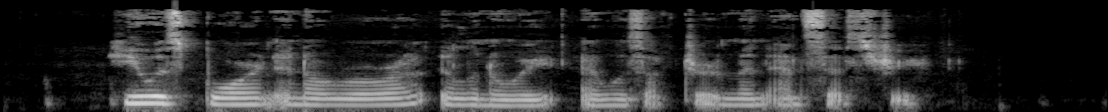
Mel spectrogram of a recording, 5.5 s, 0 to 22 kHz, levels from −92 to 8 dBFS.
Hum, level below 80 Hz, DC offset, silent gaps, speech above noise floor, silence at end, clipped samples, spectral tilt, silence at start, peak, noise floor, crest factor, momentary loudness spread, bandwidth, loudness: none; -60 dBFS; under 0.1%; none; 59 dB; 0.95 s; under 0.1%; -3 dB/octave; 0.55 s; 0 dBFS; -79 dBFS; 22 dB; 15 LU; 16.5 kHz; -19 LUFS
